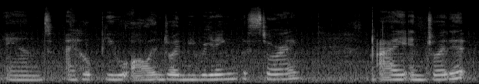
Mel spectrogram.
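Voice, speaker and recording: A soft-spoken woman reading a bedtime story in ASMR style, stumbling now and then over the words. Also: fairly high pitch, flat delivery, measured pace, creaky, noisy background.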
